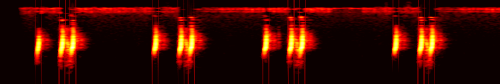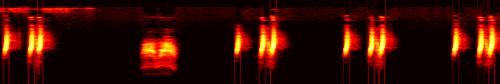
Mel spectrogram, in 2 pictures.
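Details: Quails heard at night, calling in sharp, high, two-note chirps repeated about once a second, with one rougher, buzzier note midway; otherwise quiet.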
